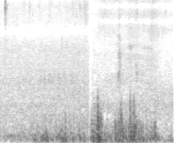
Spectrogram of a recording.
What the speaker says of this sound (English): And it's wet and windy.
